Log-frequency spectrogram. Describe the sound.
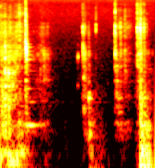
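Keys strike on a typewriter whose paper shifts along with each letter typed. A few sparse, faint, crisp clacks are separated by quiet gaps, and the last is the loudest.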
